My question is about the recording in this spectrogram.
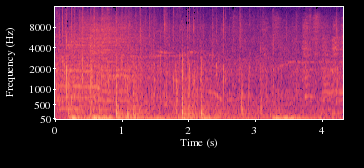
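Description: Aerial fireworks going off: a rapid scatter of sharp cracks and bangs over deep low booms, mixed with crowd voices and the show's music.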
